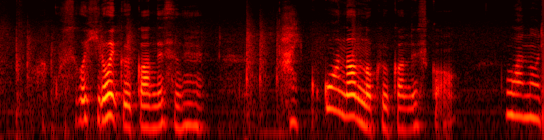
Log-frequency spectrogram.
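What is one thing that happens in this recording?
A young woman speaks with animation nearby.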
